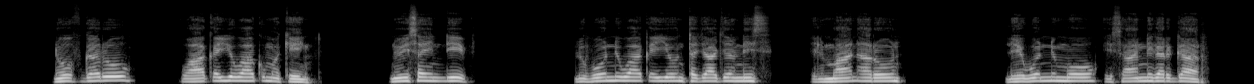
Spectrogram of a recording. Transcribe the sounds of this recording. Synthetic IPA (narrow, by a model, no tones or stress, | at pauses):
nuːfɡɐɾuː | waːkʼɐjːɔwaːkʼʊmɐke̞ːɲːɐ | nʊɪsɐhɪnᶑiːf | lʊbo̞ːnːɪwaːkʼɐjːoːnt̪ɐd͡ʒaːd͡ʒɪlɐnɪs | ʔɪlmaːnɐɾo̞ːn | le̞ːwːɔnːɪmːo̞ːɪsaːnːɪɡɐɾɡaːɾɐ̥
